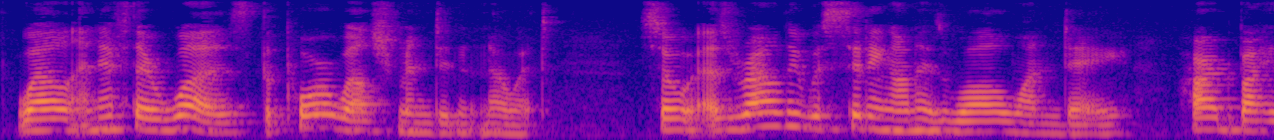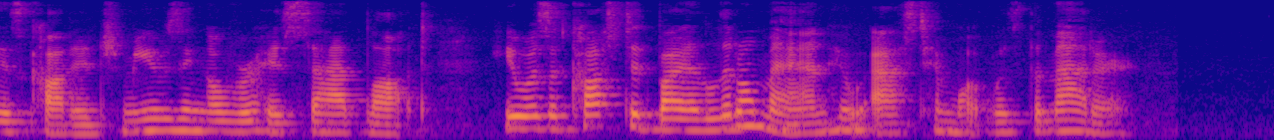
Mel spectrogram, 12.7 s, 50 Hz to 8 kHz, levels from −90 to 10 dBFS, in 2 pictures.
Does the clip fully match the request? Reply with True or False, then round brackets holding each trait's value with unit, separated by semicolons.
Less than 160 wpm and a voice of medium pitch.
False (205 wpm; 180 Hz)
